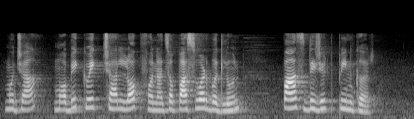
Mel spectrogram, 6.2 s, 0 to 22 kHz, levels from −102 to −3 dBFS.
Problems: background sounds at intervals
